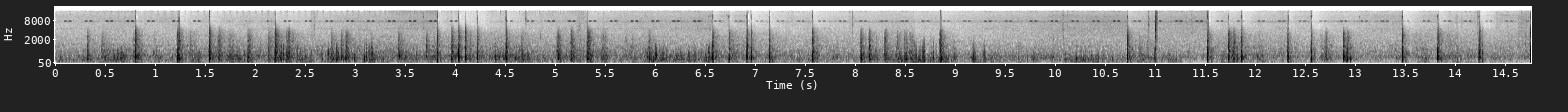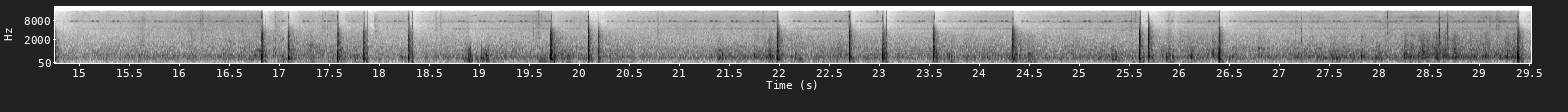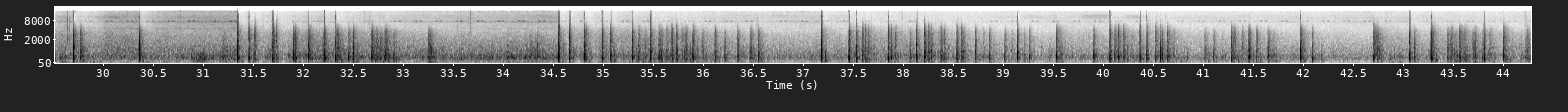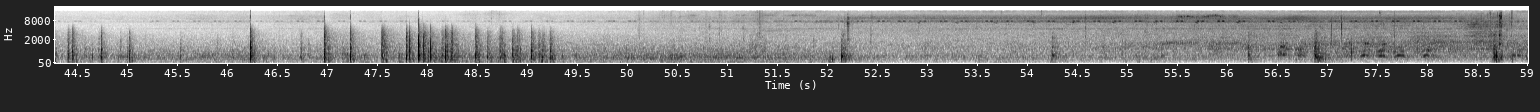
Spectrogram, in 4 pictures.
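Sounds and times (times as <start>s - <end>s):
firework shells bursting: 50.5s - 59.0s.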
